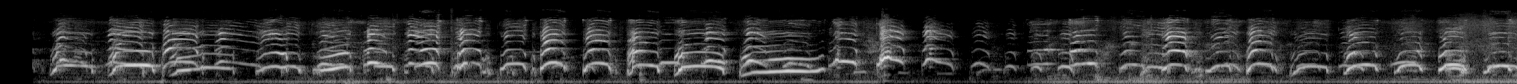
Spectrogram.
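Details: Litter of 27-day-old German Shepherd puppies whining in their whelping box, eager to get out and play; many overlapping arched, rising-then-falling whines pour out in quick succession, with a brief lull near ten seconds and a steady low hum beneath.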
